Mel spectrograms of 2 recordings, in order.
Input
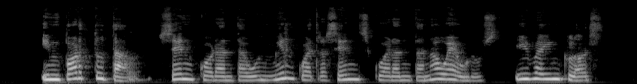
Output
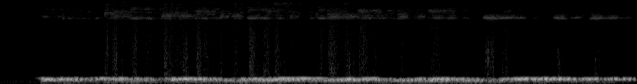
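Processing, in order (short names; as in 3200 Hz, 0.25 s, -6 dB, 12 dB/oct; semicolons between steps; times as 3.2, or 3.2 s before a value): phase scrambler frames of 50 ms; doubler 48 ms -5 dB; compressor 10:1, threshold -29 dBFS, peak gain reduction 18.5 dB; non-linear reverb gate 0.23 s rising, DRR 2.5 dB; echoes that change speed 0.159 s, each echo +6 st, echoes 3; FFT band-reject 290–8500 Hz; reverb removal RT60 1.5 s; tapped delay 48/59/148/293/700 ms -17/-12/-8/-16.5/-5.5 dB; dynamic EQ 120 Hz, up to -5 dB, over -50 dBFS, Q 2.2; slew limiter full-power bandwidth 32 Hz; gain +1.5 dB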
